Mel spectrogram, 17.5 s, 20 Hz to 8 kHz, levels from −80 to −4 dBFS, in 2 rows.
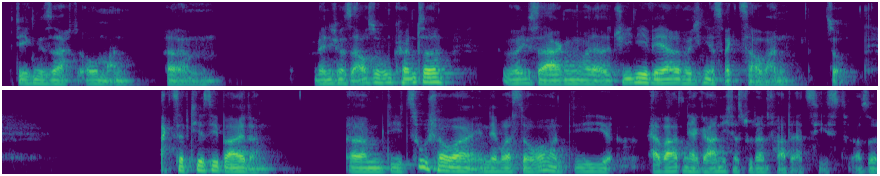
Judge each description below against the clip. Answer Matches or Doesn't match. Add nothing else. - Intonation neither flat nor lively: Matches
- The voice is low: Matches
